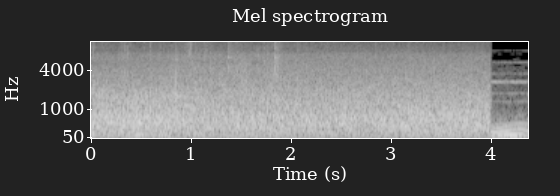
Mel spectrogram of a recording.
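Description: A steady rushing noise with a few faint crackles scattered through it.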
